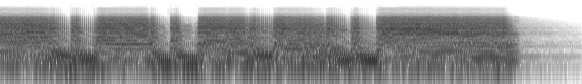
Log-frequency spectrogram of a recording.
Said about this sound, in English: This is a dry rhythm sound.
